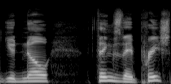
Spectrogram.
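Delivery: usual speaking voice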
